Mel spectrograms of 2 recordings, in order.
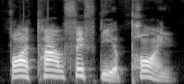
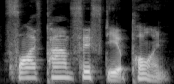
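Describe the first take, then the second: First: "Five pound fifty a pint" repeated higher and louder in disbelief; louder and higher, exasperated at the price; incredulous emphasis. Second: Said in the usual way. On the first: Real, not acted. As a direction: hammer "Five" in outrage. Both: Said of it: "How mad is that".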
